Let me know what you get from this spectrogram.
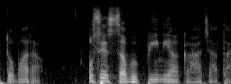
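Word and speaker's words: subpoena: अगला वर्ड आ गया है सब पीनिया। अगला वर्ड है सब पीनिया। अगला वर्ड है सब पीनिया। इसका प्रोनाउंसिएशन थोड़ा सा अजीब सा है, सब पीनिया।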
